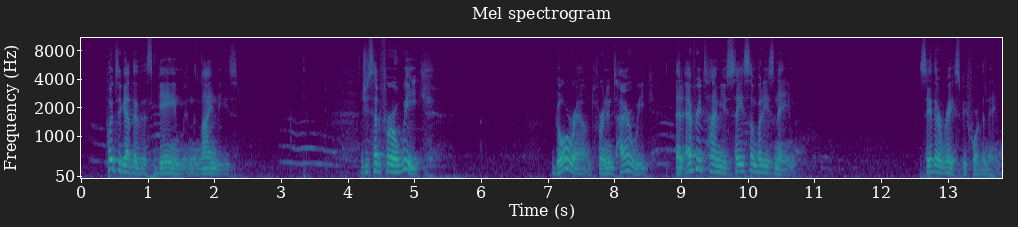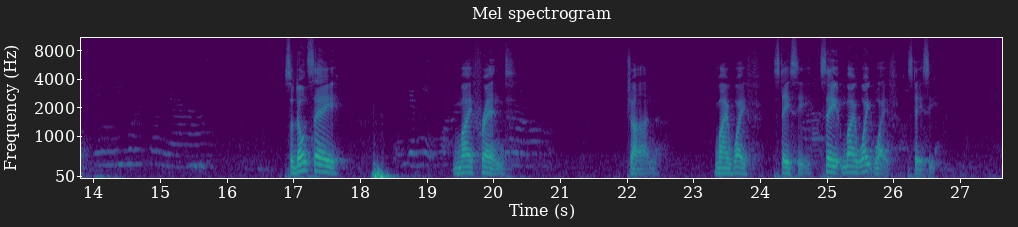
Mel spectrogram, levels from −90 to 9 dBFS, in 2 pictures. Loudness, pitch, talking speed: -40 LUFS, 165 Hz, 100 wpm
